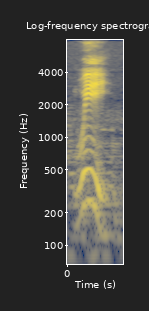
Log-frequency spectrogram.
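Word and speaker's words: وِ: আমরা ওয়াও জের উই এটা অনেকে অধিকাংশই উচ্চারণ করতে পারে না। তো এটা বলার সময় মুখ গুল করতে হবে কিভাবে, ওয়াও জের উই, ওয়াও জের উই, তারপর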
